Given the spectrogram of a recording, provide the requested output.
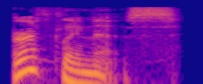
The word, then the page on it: earthliness: British English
